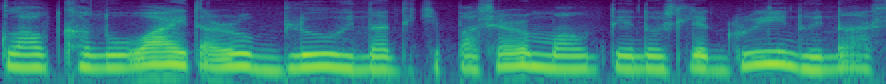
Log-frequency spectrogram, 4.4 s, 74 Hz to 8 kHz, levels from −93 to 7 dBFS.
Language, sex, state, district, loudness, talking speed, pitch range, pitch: Nagamese, female, Nagaland, Kohima, -17 LUFS, 230 wpm, 170-195 Hz, 180 Hz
